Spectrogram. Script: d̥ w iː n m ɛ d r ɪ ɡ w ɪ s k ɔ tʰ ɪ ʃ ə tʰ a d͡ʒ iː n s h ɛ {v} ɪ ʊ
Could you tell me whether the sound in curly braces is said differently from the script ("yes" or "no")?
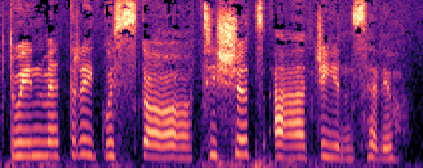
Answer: yes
